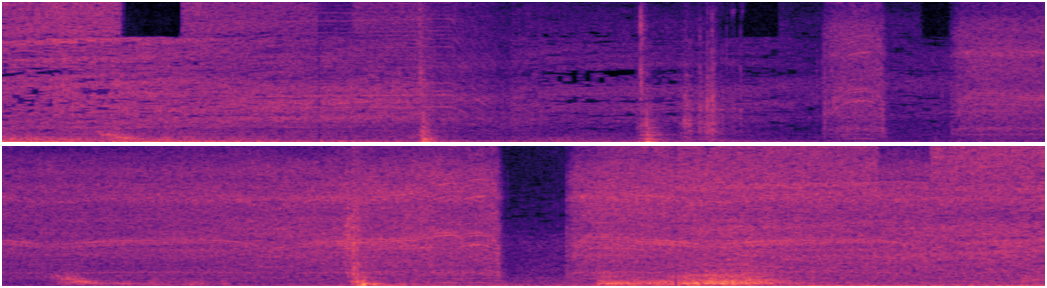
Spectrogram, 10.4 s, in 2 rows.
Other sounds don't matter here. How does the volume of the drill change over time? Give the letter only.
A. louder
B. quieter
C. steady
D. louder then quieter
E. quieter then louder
A.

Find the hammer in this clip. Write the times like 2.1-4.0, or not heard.
not heard.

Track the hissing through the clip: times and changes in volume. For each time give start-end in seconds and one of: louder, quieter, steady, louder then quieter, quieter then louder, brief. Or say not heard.
0.0-10.3 quieter then louder.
